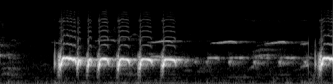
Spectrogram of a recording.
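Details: Male zebra dove calling: a loud, rapid stuttering run of about eight throaty pulsed coos that slides into a longer, softer trill. A fresh burst starts at the end, with faint thin whistles in the background.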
